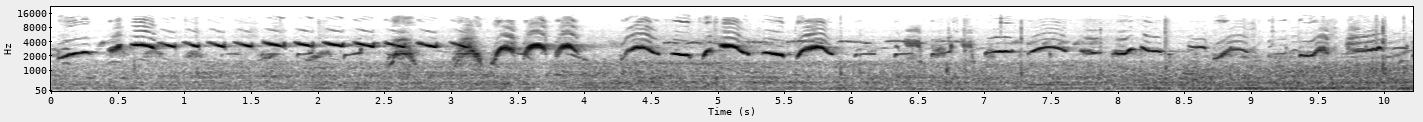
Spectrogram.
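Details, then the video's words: Caged Chinese hwamei fighting bird, trained for contest singing: a fast series of about fifteen identical looping whistles, evenly repeated, then varied swooping slurred phrases and sharp high notes. "Hót Tốt.Bản Lĩnh Hót Đấu Ok"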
